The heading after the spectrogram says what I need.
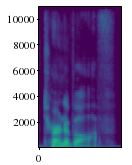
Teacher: The final consonant of one word links directly onto the initial vowel of the next. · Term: linking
